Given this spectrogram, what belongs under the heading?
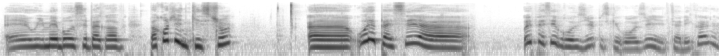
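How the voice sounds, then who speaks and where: Animated French woman streamer. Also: a little high. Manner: animated, dramatic, quick swings in loudness. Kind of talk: live game role-play.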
